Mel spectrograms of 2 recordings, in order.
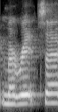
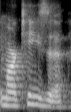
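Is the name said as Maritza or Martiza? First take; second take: Maritza; Martiza. First: The name is said with the r before the t. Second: The name is said with the t before the i. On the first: The speaker calls it right. "am I saying your name right" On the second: The speaker calls it wrong. "I've heard some people say it"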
